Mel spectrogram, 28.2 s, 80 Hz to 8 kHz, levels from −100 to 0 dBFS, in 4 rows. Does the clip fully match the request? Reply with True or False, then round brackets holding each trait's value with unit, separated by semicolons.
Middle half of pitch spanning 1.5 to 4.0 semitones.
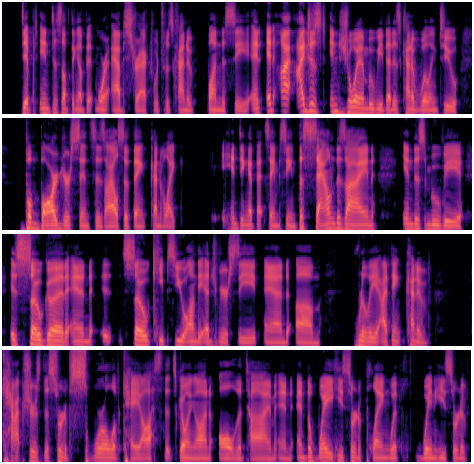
True (3.0 semitones)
